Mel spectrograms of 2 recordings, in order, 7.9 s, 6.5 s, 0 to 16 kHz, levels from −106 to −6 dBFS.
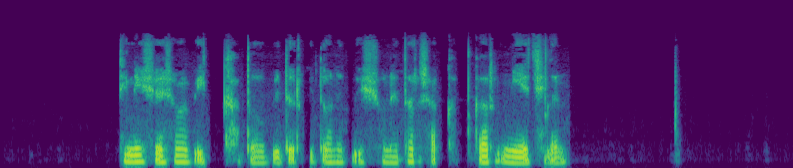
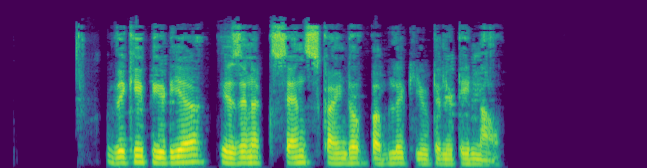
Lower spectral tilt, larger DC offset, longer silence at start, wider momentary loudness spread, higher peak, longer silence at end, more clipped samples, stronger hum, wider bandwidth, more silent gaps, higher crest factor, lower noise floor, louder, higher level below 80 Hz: first, -8 dB/octave vs -3.5 dB/octave; neither; first, 1.2 s vs 0.75 s; about the same, 9 LU vs 11 LU; second, -6 dBFS vs 0 dBFS; first, 2.25 s vs 1.5 s; neither; neither; second, 7 kHz vs 10 kHz; second, none vs 1.01-1.06 s; about the same, 20 dB vs 16 dB; about the same, under -90 dBFS vs under -90 dBFS; second, -24 LUFS vs -15 LUFS; second, -62 dBFS vs -56 dBFS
